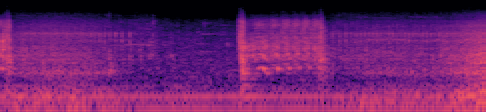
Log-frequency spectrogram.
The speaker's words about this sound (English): Alright, start him engine again.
